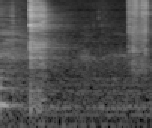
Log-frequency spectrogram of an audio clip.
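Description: Metal spoon clinking and scraping against a stainless steel saucepan holding chicken broth, twice: once about half a second in and again near the end.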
